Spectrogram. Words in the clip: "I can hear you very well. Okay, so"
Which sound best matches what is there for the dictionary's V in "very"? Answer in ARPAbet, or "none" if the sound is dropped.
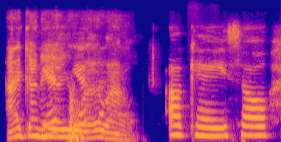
W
